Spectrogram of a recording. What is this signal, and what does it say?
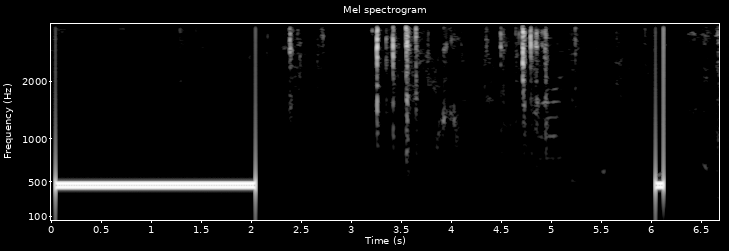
Ringback tone (North America), 440 + 480 Hz.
